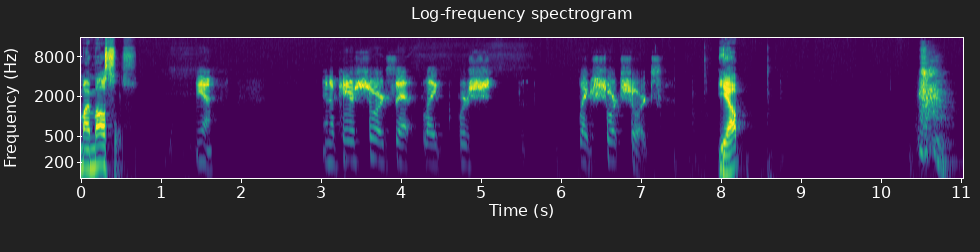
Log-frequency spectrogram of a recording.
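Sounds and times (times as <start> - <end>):
speech: 0.0 - 0.7, 1.4 - 1.8, 3.0 - 5.2, 6.2 - 7.3, 8.0 - 8.4, 10.4 - 10.9
hum: 0.0 - 11.0
person sneezing: 10.4 - 11.0.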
